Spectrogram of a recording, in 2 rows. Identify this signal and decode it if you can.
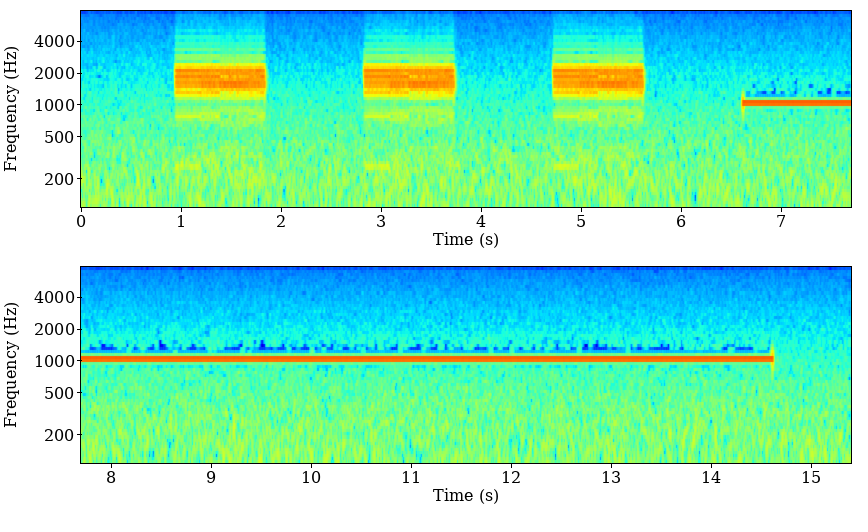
Emergency Alert System (SAME) tones (header bursts, then the 1050 Hz attention tone), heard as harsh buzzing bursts, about 520.83 baud.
